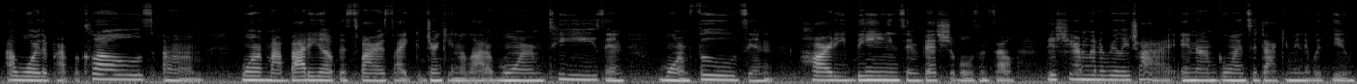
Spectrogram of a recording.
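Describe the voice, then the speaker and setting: Woman in her 40s doing a casual vlog, lots of vocal fry, noisy background. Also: on the low side, steady tone, moderate pace, dark tone. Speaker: running vlogger.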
